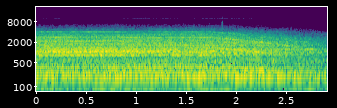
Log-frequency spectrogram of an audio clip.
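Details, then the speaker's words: Refurbished, little-used Harrison M250 lathe, 0.9 kW motor on a 1.1 kW inverter: smooth, even whirr with a steady mid-pitched tone, no strange noises, knocks or grinding, easing down at the end; healthy running. "this blade has hardly done any work it's in fantastic condition and you can tell that because you can hear it run"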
